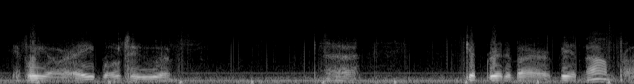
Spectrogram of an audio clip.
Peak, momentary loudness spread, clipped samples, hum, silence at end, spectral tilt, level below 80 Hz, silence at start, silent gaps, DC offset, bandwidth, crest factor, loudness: -10 dBFS; 18 LU; under 0.1%; none; 0 s; -10 dB/octave; -46 dBFS; 0 s; none; under 0.1%; 5 kHz; 16 dB; -25 LUFS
